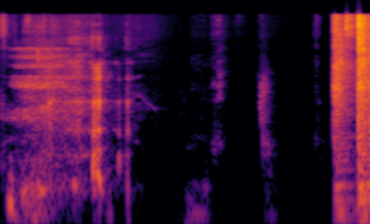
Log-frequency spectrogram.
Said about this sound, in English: No, that's, hold on for a second. I just got to close my door.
